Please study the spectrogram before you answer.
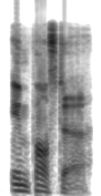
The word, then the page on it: impostor: British English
